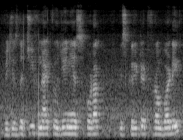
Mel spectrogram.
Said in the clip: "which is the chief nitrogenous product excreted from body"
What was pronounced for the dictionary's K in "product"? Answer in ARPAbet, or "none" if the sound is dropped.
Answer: K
